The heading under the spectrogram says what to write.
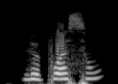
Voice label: "poisson", french

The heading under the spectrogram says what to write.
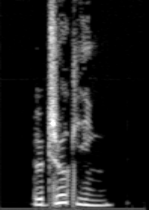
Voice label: "jogging", French; vetements

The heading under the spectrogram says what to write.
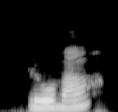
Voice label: "homard", french

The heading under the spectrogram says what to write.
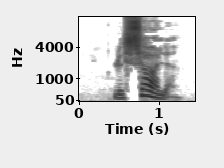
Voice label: "sol", French; maison

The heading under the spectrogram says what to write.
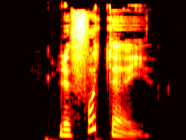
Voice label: "fauteuil", French; maison

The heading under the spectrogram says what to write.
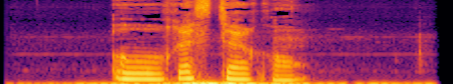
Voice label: au restaurant, French

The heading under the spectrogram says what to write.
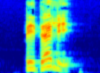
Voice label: "pédaler", French; velib

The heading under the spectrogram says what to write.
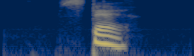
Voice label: "se taire", French

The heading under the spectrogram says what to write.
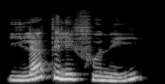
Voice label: "il a telephone", french; telephoner

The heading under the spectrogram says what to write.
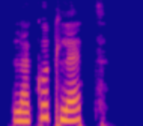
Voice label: "cotelette", french

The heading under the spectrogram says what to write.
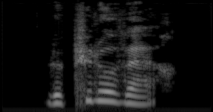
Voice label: "pull-over", French; vetements

